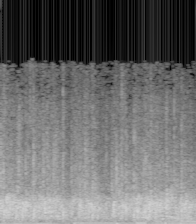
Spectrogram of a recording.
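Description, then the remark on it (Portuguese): Steady, dense audience applause welcoming a guest on the show Peladeiros fills the whole two seconds, a loud continuous wash of many hands clapping with no individual claps standing out. “que está aqui, por favor, salva de palmas.”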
